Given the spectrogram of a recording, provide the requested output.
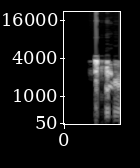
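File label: EMS Dispatch, p25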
